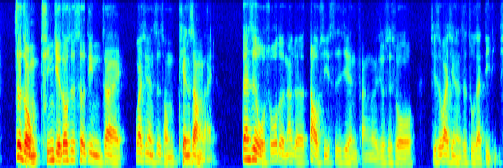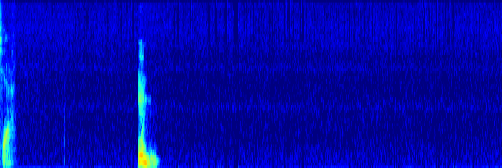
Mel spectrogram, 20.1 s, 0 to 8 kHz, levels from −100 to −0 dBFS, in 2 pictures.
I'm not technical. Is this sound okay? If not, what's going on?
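No. At 1.38 and 5.25 seconds the speech suddenly gets quieter in a single step, most likely the call software turning the microphone volume down (microphone volume stepped down).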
